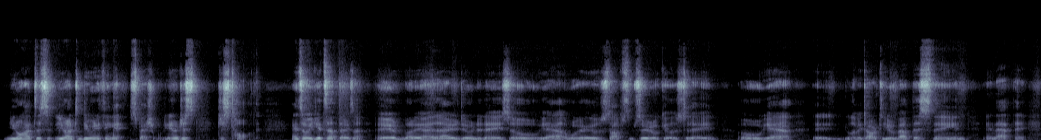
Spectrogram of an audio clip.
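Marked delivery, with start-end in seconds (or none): 5.6-15.3 flat, level monotone drone with no inflection. Retelling how a man addressed everyone at work, imitating monotone speech. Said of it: "it's just like so monotone".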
